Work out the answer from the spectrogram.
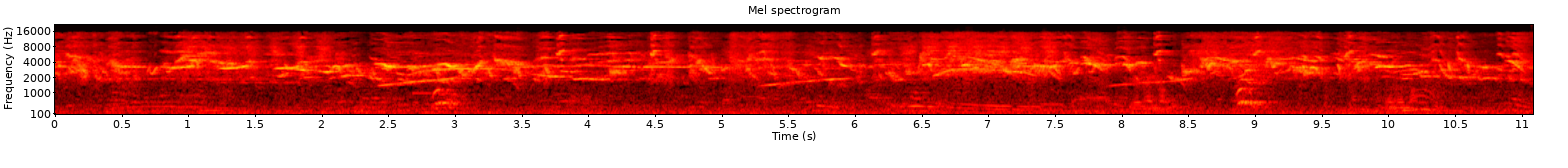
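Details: Oriental magpie-robin kept in a cage in Jakarta, Indonesia, just out of moult, delivering a long, fast jumble of bright whistles, rising slurs and chatter, phrases tumbling about two or three per second.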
